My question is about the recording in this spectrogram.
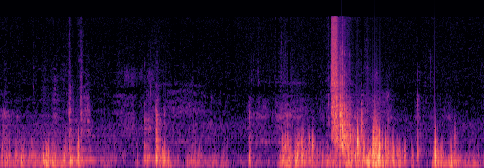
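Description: Scattered knocks and handling sounds, with one loud, hissy burst about four seconds in.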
